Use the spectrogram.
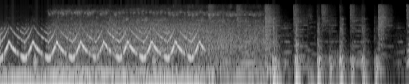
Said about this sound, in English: Put the siren on.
